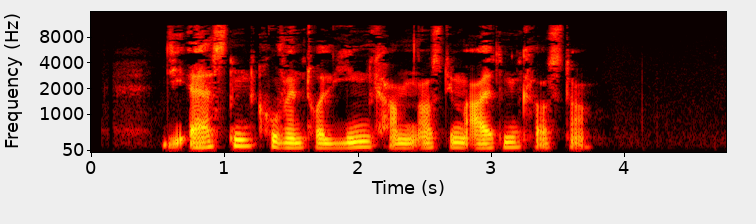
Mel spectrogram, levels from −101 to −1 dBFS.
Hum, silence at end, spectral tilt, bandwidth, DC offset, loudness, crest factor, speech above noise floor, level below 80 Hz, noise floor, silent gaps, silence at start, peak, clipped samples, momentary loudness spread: none; 1.05 s; -5 dB/octave; 11.5 kHz; under 0.1%; -31 LUFS; 20 dB; 49 dB; -78 dBFS; -79 dBFS; none; 0.55 s; -12 dBFS; under 0.1%; 10 LU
